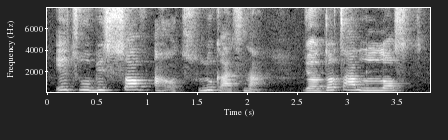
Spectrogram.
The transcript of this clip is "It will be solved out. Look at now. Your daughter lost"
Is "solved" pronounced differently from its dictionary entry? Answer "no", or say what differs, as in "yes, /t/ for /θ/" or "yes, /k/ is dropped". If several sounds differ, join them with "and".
yes, /l/ is dropped and /d/ is dropped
